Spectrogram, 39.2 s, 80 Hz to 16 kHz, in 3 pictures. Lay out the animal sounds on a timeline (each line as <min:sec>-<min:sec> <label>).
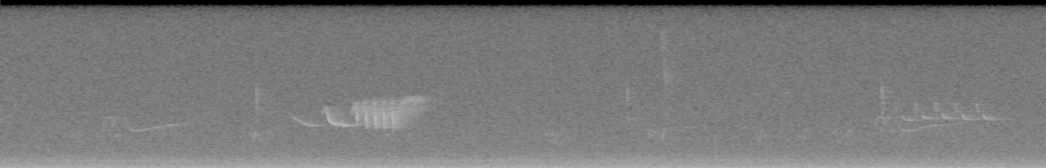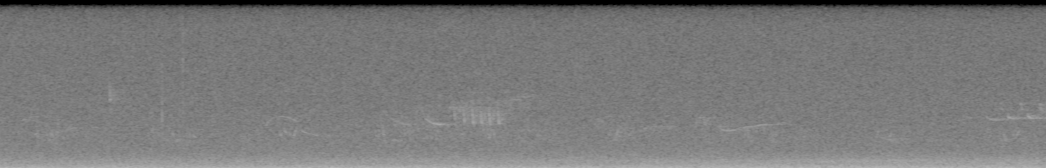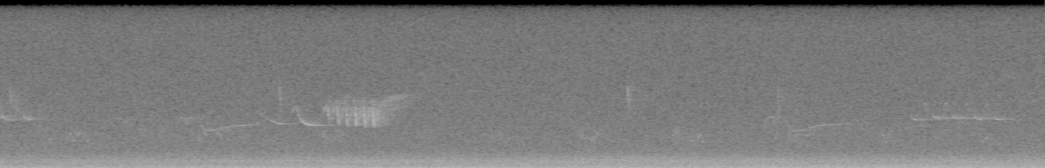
0:01.2-0:02.4 Eastern Wood-Pewee (Contopus virens)
0:03.5-0:05.4 Black-throated Blue Warbler (Setophaga caerulescens)
0:10.8-0:12.0 Eastern Wood-Pewee (Contopus virens)
0:11.0-0:12.6 Yellow-rumped Warbler (Setophaga coronata)
0:16.3-0:17.2 Eastern Wood-Pewee (Contopus virens)
0:17.9-0:19.7 Black-throated Blue Warbler (Setophaga caerulescens)
0:21.6-0:23.0 Eastern Wood-Pewee (Contopus virens)
0:25.1-0:26.7 Yellow-rumped Warbler (Setophaga coronata)
0:28.1-0:29.5 Eastern Wood-Pewee (Contopus virens)
0:29.4-0:31.2 Black-throated Blue Warbler (Setophaga caerulescens)
0:35.6-0:36.9 Eastern Wood-Pewee (Contopus virens)
0:37.4-0:38.8 Yellow-rumped Warbler (Setophaga coronata)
